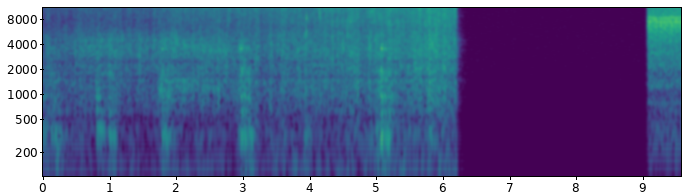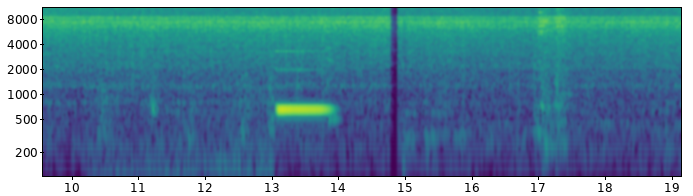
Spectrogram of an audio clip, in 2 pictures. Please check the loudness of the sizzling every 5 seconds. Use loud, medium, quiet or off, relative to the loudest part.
medium, loud, loud, loud.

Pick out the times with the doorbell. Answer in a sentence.
The doorbell can be heard from 13.1 to 13.9 s.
